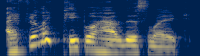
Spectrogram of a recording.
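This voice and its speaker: A man's voice: medium pitch, huge pitch swings, moderate pace, a little mellow. A young man in his twenties co-hosting a podcast, chatting casually in a laid-back, slangy way and laughing often. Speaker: podcast co-host. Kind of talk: casual chat.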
